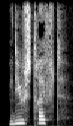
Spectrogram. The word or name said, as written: livsdrift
